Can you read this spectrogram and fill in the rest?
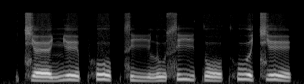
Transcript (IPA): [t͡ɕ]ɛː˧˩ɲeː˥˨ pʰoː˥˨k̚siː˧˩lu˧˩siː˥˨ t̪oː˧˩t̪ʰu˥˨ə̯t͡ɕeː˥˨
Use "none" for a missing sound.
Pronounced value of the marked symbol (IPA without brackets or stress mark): t͡ɕ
